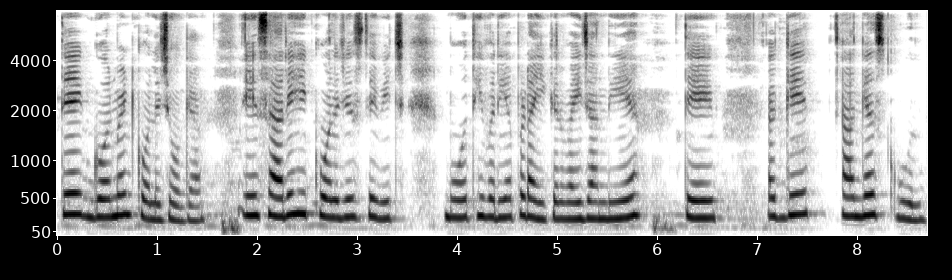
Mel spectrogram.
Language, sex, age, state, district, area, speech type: Punjabi, female, 18-30, Punjab, Rupnagar, urban, spontaneous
